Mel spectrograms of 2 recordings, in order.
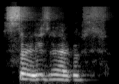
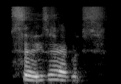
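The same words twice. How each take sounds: First: "Seis regras" drawn out slowly, each word weighted; stressed answer. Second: Said in the usual way. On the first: Shown as a demonstration. Teacher drilling the class on the number of rules, slow and stressed. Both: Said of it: "quantas regras ficaram com o novo acordo?".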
